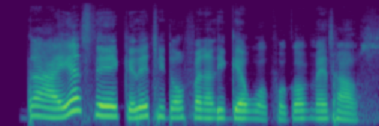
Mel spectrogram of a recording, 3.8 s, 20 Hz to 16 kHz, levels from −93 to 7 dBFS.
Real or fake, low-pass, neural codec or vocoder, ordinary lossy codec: fake; 14.4 kHz; codec, 44.1 kHz, 7.8 kbps, Pupu-Codec; none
